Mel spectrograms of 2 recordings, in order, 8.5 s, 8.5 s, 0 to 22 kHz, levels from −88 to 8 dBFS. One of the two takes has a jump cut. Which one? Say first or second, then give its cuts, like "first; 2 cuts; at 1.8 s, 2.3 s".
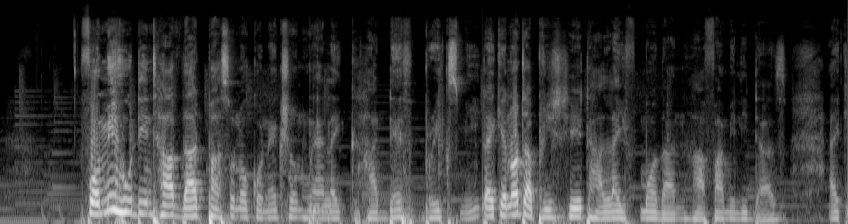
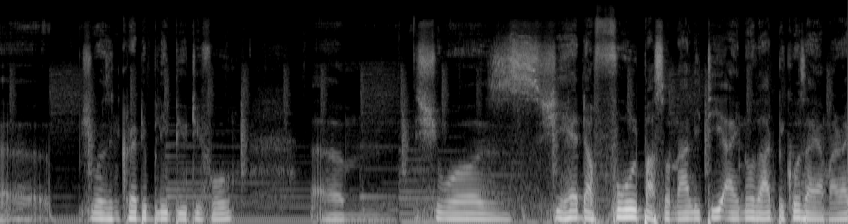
first; 1 cut; at 4.8 s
